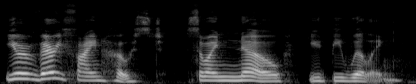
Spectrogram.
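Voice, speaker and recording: A woman's voice: fairly low pitch, lively intonation, slow pace. A woman voicing a cheeky, self-satisfied little male bird in a children's storybook.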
